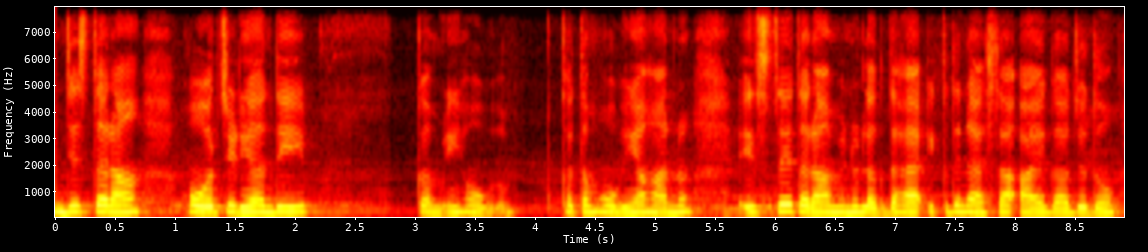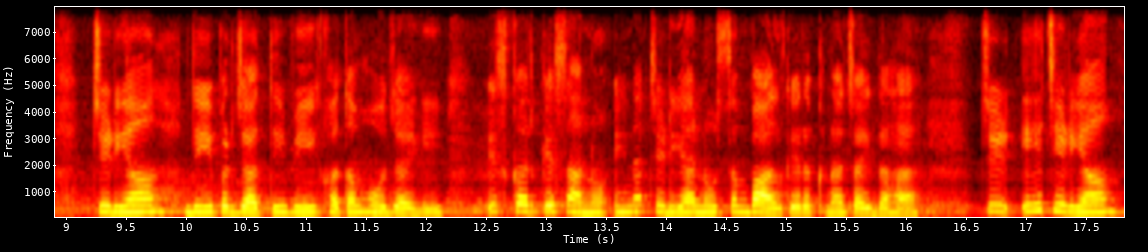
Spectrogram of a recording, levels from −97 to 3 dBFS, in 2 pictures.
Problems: background sounds at intervals, background conversations at intervals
